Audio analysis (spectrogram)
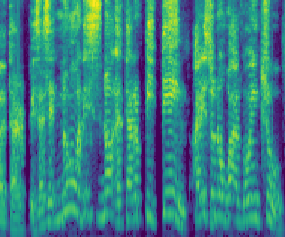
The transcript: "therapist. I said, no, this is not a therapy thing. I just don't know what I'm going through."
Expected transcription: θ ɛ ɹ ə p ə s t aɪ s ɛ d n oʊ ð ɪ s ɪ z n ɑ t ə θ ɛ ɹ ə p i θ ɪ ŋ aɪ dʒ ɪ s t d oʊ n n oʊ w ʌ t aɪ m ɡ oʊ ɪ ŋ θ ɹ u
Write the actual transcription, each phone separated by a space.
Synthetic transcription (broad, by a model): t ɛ ɹ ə p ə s aɪ s ɛ d n oʊ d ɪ s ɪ s n ɑ t ə t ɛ ɹ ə p i t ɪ ŋ aɪ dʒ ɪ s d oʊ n n oʊ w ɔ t aɪ m ɡ oʊ ɪ ŋ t ɹ u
